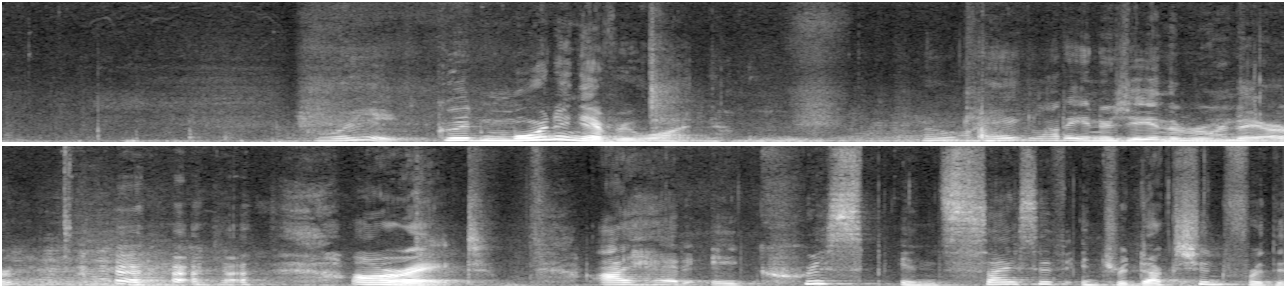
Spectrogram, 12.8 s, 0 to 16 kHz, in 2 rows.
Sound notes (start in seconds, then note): 6.9 all laughing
